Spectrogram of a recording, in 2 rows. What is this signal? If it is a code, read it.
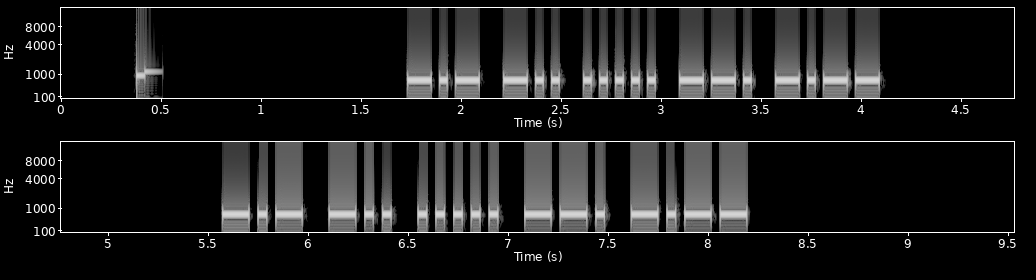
Morse code, heard as a keyed tone, about 28 wpm, 700 Hz. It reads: KD5GY KD5GY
